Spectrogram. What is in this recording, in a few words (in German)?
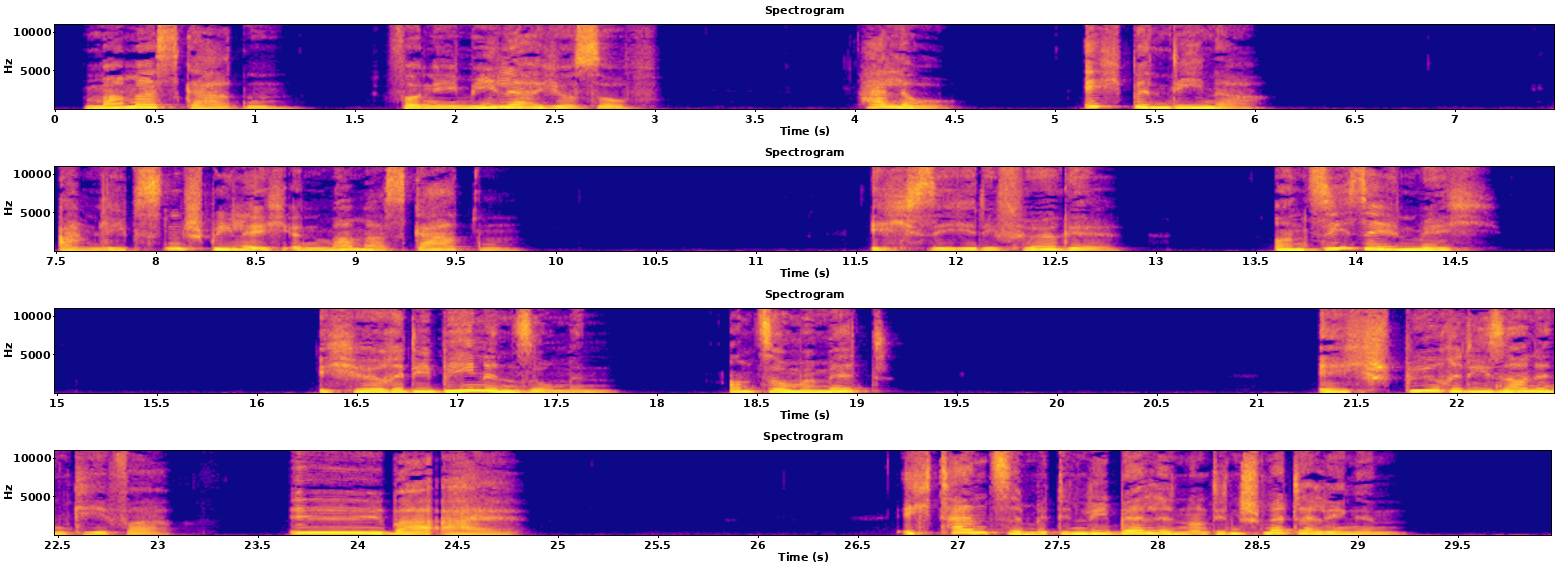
ebook kinderhoerspiel; mamas garten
